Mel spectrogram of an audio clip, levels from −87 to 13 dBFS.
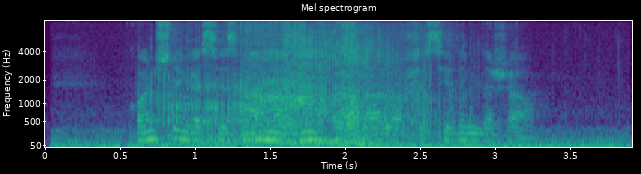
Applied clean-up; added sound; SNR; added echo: none; Zipper (clothing); -2 dB; none.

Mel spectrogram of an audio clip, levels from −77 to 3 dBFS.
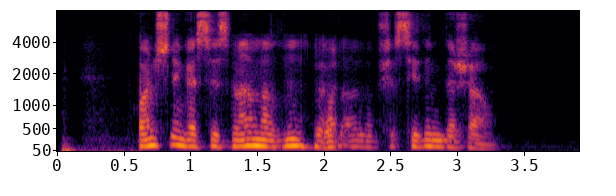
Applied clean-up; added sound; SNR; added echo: neural mask model DeepFilterNet 3.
